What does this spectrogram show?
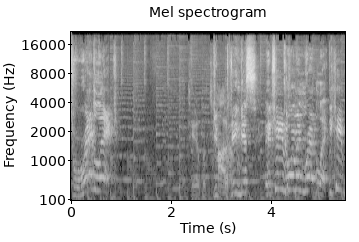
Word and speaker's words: Redlich: wait wait wait wait did you just say gorman redlich yes it's red lick potato pudding dingus you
